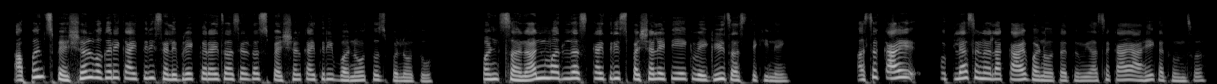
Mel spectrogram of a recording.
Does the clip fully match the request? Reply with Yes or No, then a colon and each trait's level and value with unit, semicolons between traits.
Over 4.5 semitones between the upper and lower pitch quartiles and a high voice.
Yes: average, 5.1 semitones; high, 235 Hz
